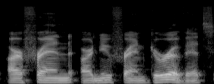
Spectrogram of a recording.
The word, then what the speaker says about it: Gurwicz: Ronnie, our friend, our new friend, Gurwicz. Is that our correct pronunciation? Do you know what? You pronounce it way better than most people I've ever met. So well done.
